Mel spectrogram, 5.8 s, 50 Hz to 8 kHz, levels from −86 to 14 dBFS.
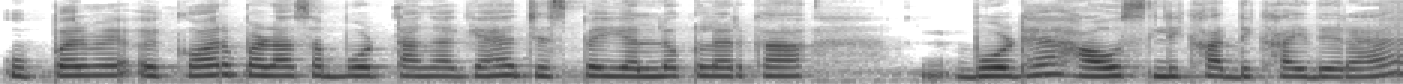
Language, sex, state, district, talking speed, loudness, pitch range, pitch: Hindi, female, Jharkhand, Garhwa, 235 wpm, -15 LUFS, 260-280 Hz, 270 Hz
